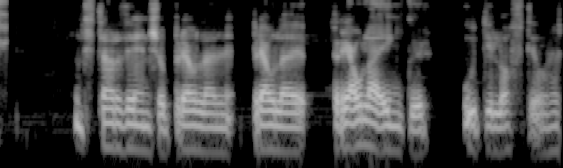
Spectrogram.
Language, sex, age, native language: Icelandic, male, 14, Icelandic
